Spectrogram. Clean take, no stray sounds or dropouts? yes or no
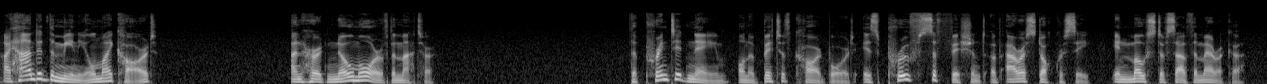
yes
